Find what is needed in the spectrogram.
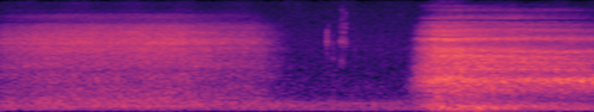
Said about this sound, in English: So let's do something here. I want you to take a deep breath in.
